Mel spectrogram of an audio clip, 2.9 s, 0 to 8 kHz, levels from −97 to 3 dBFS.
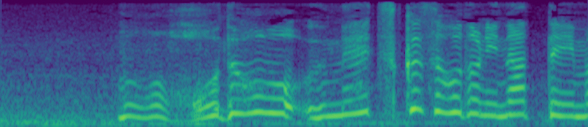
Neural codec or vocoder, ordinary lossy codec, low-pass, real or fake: none; none; 7.2 kHz; real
